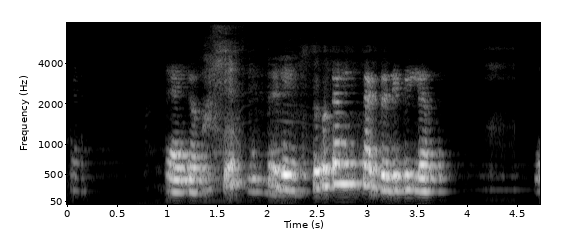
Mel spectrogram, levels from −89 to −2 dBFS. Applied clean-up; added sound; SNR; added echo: neural mask model DeepFilterNet 3.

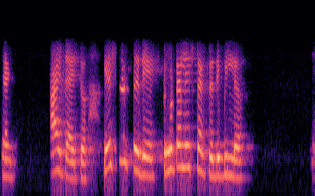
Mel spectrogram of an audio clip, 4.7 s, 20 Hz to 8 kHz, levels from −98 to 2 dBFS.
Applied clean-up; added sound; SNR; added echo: none; none; none; none.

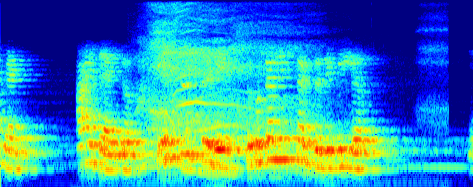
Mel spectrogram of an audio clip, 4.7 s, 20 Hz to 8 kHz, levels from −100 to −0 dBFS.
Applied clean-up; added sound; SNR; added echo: none; Gasp; 19 dB; reverberation time 0.7 s.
